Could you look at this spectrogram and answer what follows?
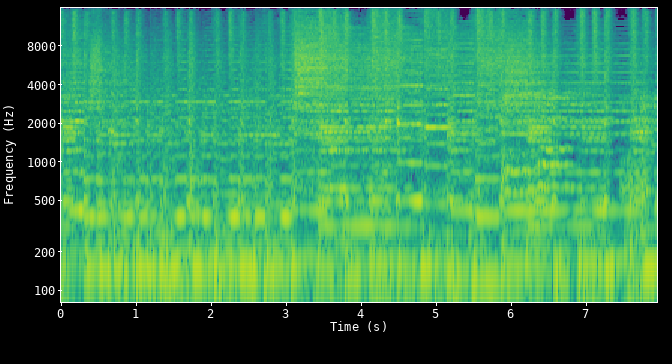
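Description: Live band music with electric guitar and button accordion over bass and drums, in a steady beat.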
